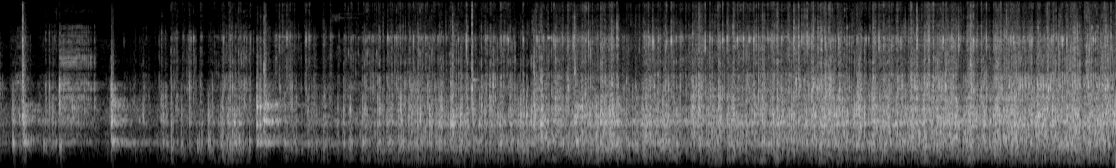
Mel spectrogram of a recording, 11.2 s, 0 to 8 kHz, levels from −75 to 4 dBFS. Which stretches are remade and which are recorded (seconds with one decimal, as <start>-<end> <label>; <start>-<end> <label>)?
0.0-2.6 recorded; 2.6-3.4 remade; 3.4-5.6 recorded; 5.6-8.2 remade; 8.2-8.7 recorded; 8.7-10.1 remade; 10.1-11.2 recorded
